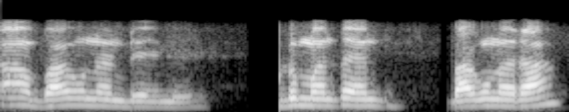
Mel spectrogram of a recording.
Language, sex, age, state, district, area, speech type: Telugu, male, 18-30, Andhra Pradesh, Sri Balaji, urban, conversation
